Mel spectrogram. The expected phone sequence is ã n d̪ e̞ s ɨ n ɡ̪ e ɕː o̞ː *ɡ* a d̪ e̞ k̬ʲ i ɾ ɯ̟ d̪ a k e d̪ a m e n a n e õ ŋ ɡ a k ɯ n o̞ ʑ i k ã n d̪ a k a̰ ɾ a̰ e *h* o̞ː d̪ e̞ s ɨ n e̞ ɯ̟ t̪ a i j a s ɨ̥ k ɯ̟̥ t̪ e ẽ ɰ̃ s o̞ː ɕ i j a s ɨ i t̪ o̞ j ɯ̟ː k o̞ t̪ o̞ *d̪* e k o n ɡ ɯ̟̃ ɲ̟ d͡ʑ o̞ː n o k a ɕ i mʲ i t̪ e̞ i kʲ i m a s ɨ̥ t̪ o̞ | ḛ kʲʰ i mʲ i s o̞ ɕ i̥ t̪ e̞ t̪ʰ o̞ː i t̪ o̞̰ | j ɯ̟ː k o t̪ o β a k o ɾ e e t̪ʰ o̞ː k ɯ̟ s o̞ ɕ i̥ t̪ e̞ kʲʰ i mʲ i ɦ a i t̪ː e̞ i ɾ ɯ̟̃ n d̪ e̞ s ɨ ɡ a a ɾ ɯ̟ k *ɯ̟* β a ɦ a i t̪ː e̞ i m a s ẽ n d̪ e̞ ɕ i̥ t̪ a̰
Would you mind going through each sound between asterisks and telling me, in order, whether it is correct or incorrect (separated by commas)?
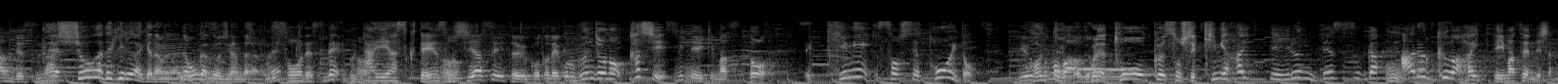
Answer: correct, incorrect, correct, correct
